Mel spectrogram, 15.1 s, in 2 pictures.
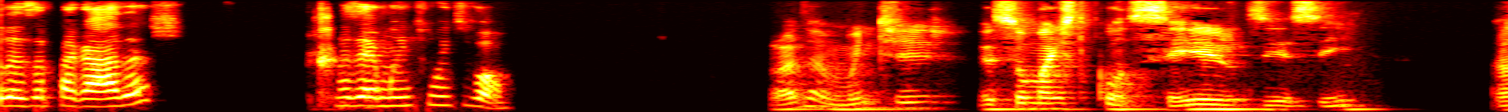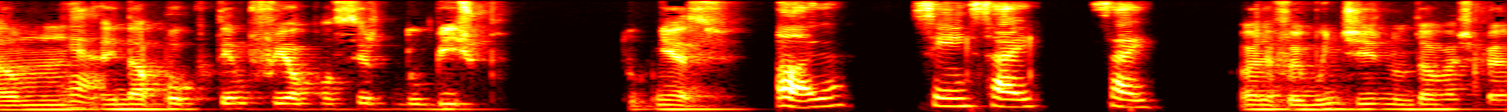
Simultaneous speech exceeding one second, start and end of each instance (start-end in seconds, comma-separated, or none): none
